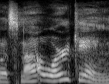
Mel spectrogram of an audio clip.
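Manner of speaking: high, loud, slow complaint; frustrated whine. Retold or imitated. Seeker complaining to the speaker, high whiny frustration. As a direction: whine that nothing is working. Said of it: "you go".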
